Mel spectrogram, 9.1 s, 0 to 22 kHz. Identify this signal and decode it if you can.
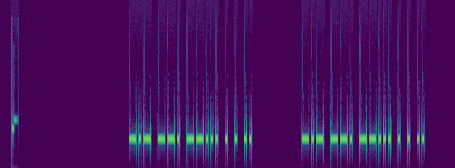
Morse code, heard as a keyed tone, about 25 wpm, 700 Hz. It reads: KG7EEI KG7EEI
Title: USA Call Signs - 6 Characters - Repeated 2x - 25wpm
